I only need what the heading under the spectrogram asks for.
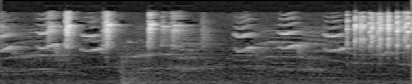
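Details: Pale fallow lovebirds chattering in shrill, high chirps and squeaky notes, several a second, ending in a fast buzzy twittering burst.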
